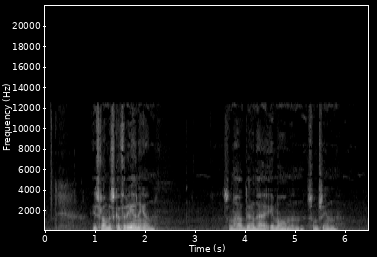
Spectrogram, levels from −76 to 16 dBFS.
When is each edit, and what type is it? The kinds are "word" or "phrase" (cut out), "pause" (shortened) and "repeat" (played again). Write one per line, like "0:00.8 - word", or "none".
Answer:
none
